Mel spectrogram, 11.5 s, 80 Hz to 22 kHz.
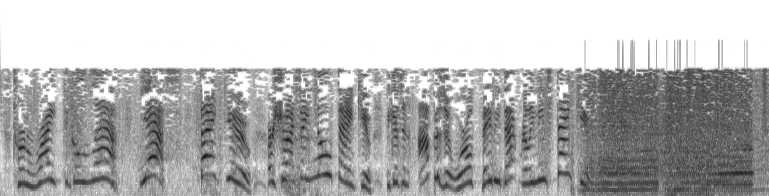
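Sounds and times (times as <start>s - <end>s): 
speech: 0.2s - 9.8s, 11.0s - 11.5s
car engine revving hard: 8.6s - 11.5s.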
